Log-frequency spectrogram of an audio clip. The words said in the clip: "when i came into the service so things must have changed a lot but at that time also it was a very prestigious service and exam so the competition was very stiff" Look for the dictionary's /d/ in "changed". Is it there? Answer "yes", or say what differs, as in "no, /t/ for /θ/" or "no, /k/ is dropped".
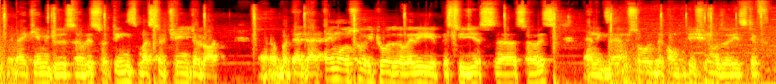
yes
